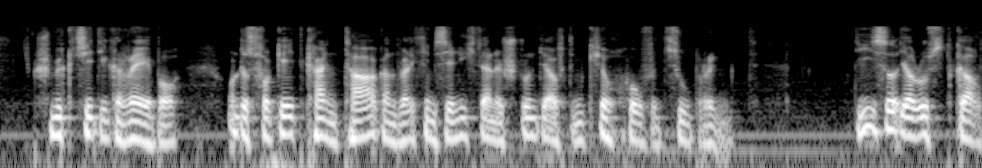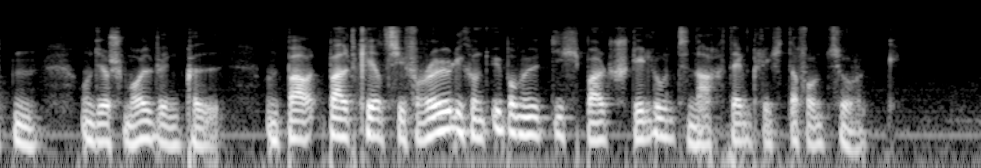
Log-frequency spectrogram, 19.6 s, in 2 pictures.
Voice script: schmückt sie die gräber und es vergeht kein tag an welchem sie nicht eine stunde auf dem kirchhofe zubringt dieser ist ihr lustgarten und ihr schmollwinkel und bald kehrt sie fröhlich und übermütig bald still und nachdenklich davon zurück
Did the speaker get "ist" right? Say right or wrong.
wrong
